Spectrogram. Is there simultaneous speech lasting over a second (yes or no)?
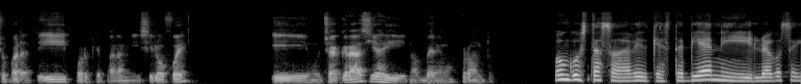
no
